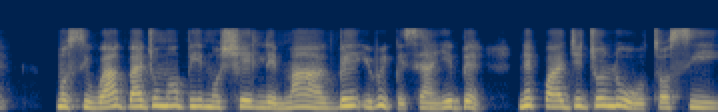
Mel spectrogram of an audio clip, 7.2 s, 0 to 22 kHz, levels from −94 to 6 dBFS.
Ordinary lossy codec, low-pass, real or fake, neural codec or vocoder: none; 7.2 kHz; fake; codec, 16 kHz, about 1 kbps, DyCAST, with the encoder's durations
